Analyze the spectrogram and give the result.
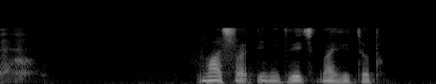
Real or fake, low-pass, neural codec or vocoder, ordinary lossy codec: fake; 5.4 kHz; codec, 16 kHz, 1 kbps, FunCodec, trained on Chinese and English, 50 frames a second; none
